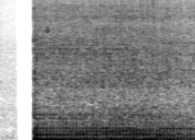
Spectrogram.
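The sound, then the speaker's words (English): An engine runs on an unfinished flower parade float chassis of welded metal during a test run in Irwindale, starting abruptly after a brief silence into a loud, steady, rumbling drone. “It was the purr of the engine that brought a small crowd to Irwindale, a chassis of carefully welded metal that will eventually hold the blooms and the hearts of those watching.”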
